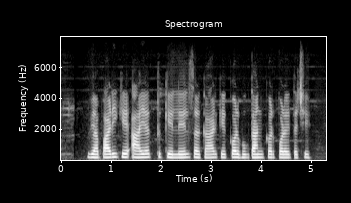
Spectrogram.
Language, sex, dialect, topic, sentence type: Maithili, female, Southern/Standard, banking, statement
